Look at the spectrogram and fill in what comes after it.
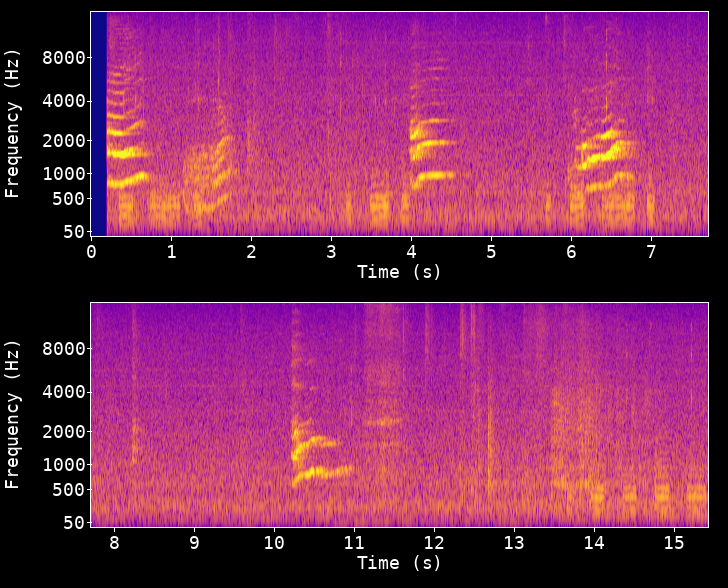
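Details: A domestic cat gives a funny meow indoors: four loud, harmonic meows, several with a rising or bending pitch, spaced roughly two to six seconds apart, followed by quieter faint sounds near the end.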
